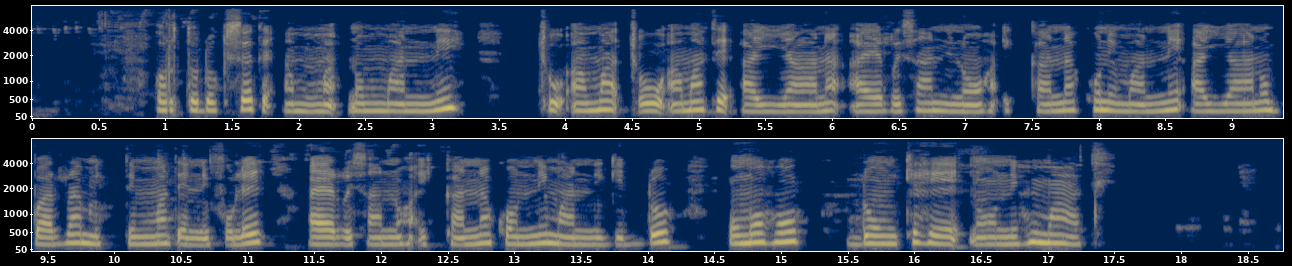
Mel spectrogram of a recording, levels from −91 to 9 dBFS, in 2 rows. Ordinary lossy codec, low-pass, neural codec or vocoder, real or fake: MP3, 64 kbps; 7.2 kHz; codec, 16 kHz, 16 kbps, FreqCodec, larger model; fake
